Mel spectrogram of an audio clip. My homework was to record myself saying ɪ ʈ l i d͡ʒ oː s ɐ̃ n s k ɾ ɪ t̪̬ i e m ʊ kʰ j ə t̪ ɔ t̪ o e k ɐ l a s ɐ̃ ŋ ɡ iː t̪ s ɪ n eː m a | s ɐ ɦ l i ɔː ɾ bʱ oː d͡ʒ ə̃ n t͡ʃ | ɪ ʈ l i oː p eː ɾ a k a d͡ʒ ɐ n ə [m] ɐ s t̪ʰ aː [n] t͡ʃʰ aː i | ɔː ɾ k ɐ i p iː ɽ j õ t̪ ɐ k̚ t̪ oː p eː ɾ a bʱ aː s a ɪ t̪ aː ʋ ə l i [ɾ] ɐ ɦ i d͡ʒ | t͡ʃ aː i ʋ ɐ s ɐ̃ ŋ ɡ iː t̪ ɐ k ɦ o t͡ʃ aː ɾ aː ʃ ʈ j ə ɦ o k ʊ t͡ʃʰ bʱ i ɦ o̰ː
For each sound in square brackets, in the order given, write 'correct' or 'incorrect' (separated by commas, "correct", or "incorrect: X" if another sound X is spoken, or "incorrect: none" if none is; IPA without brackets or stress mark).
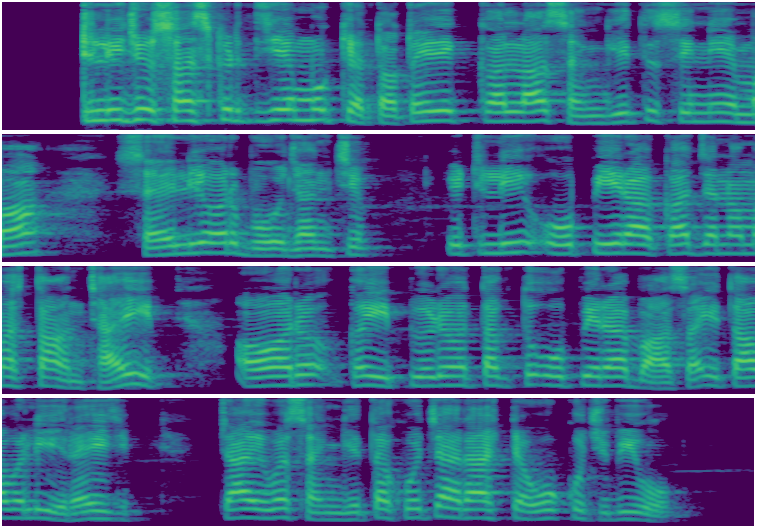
correct, correct, correct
